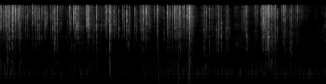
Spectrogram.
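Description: Shiny plastic wrapper of a Panini Adrenalyn XL trading-card booster pack being torn open and crinkled by hand, a dense run of sharp crackles that thins out near the end.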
